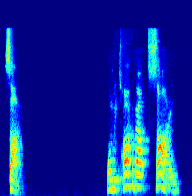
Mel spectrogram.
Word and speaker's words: sin: now when we write the abbreviation for sine is s-i-n which we pronounce as sine when we talk about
